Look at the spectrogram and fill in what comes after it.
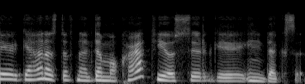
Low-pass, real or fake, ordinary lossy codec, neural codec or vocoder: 10.8 kHz; fake; Opus, 24 kbps; codec, 16 kHz in and 24 kHz out, 0.9 kbps, LongCat-Audio-Codec, fine tuned four codebook decoder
